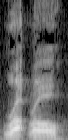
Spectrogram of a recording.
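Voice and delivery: a goofy cartoon-dog oops. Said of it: "you go".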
